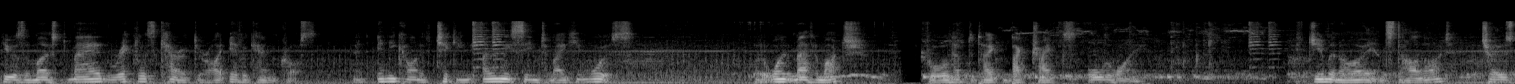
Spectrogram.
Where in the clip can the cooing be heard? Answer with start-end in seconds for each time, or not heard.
7.2-15.1.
